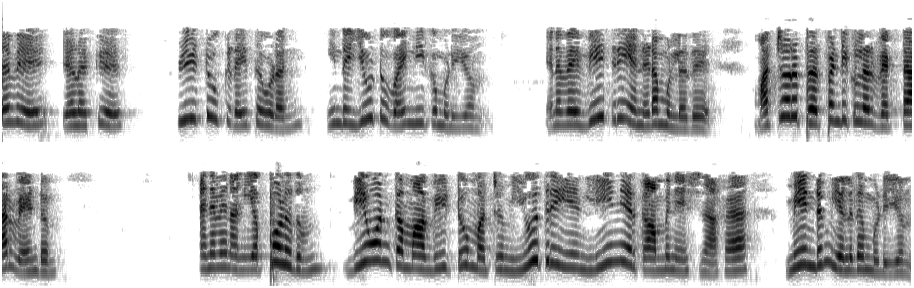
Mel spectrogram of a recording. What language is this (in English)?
Tamil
